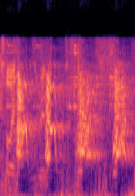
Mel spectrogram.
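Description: A dog whining and yipping, mixed with people talking.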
